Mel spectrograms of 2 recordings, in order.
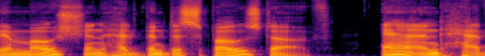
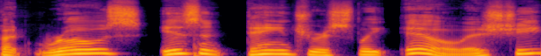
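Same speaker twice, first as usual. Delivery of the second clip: worried, concerned, anxious, higher pitch; 9 semitones higher than usual. Charlie asks about Rose as Aunt Plenty hurries past, anxious. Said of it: "he added anxiously".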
